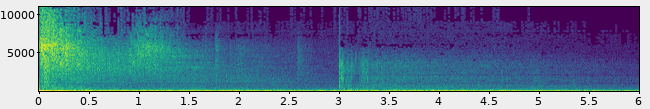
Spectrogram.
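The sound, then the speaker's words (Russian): A massive explosion of a large copper vat holding thousands of gallons of freshly made, whiskey-like liquor, engulfed in flame, roars with a deep, sustained rumble, its hissing top end fading away, and a sharp crack bursts out halfway through as the blast keeps thundering. “Пламя охватило чан. К счастью, шансы, что в таком взрыве кто-нибудь уцелеет, равнялись точнёхонько единице на миллион.”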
